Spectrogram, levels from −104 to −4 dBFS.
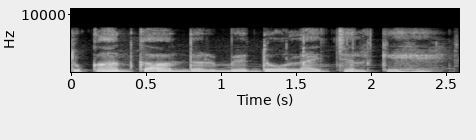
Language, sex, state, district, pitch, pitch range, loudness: Hindi, female, Arunachal Pradesh, Longding, 190 Hz, 180-200 Hz, -18 LUFS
